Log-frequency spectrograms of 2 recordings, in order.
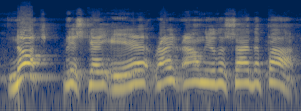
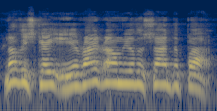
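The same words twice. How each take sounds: First: Slow drawn-out repeat. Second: Said in the usual way. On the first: Retold or imitated. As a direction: stretch it out slowly, word by word. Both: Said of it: "Not in here," he says".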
